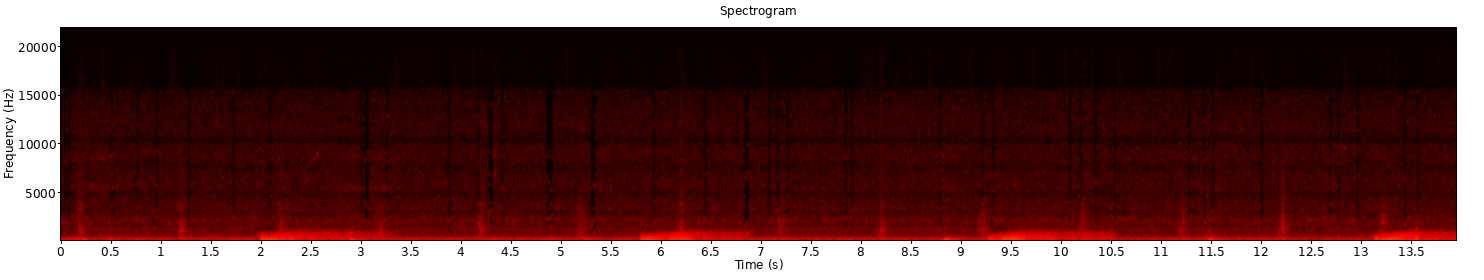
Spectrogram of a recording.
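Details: Sleeping cat snoring: slow breaths with a thin whistled, slightly rising nasal tone, arriving about every four seconds. Quiet room hum underneath, with a few faint clicks.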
